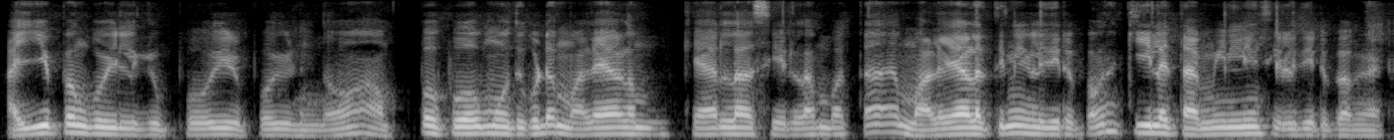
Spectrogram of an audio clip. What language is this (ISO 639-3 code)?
tam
